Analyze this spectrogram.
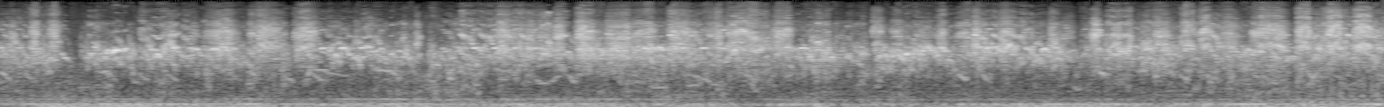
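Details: Flock of aviary budgies chattering nonstop, layered high chirps and raspy squawks merging into an even, lively chorus over a soft low hum.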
